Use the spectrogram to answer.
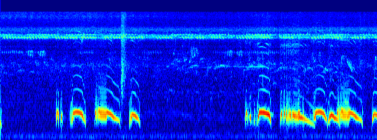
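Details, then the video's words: Breeding-condition spotted dove calling provocatively to set off other doves: two phrases of stammered notes, humped coos and a long descending coo, a pause of about two seconds between, with a thin constant high tone underneath. "PANCINGAN TEKUKUR AGAR BUNYI (EJEKAN MENTAL BIRAHI PEMICU BUNYI)"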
